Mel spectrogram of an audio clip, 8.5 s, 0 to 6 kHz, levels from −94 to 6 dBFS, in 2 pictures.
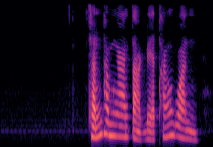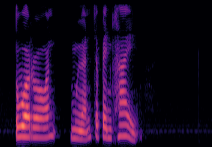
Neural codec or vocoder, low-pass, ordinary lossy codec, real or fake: none; 5.4 kHz; none; real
